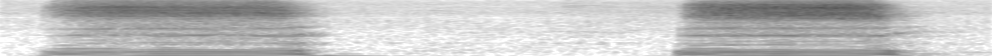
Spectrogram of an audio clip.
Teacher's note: Esta viene siendo la S vibrante en inglés, que aparecerá así como una Z.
